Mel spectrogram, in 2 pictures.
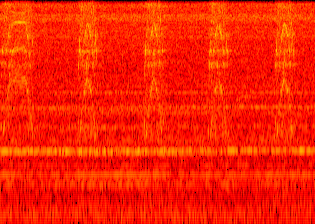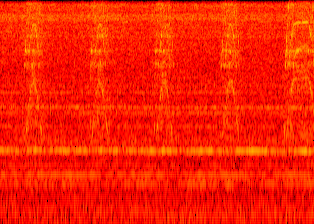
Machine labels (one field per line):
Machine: slide rail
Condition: normal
